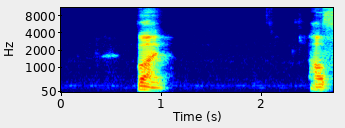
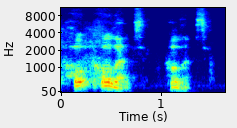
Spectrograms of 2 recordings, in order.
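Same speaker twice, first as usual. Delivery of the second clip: retold hushed calming; 3 semitones higher, 6 dB quieter, faster than usual. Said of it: "I was like".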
